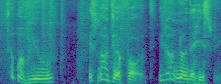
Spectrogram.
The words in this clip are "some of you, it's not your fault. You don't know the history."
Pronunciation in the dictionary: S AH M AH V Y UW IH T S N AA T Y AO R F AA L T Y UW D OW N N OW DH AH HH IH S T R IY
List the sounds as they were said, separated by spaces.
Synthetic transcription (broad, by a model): S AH M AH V Y UW IH T S N AA T Y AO F AA L T Y UW D OW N N OW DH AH HH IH S T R IY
